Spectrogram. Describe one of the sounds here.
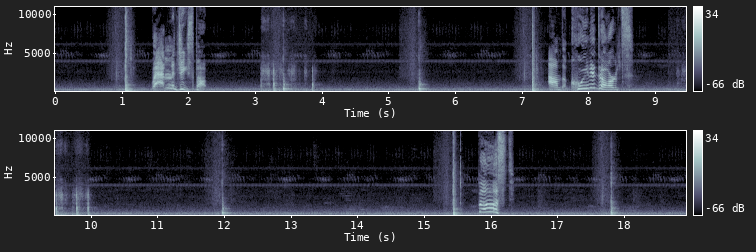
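Darts thud sharply into a dartboard, one at a time.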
